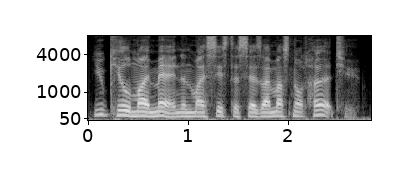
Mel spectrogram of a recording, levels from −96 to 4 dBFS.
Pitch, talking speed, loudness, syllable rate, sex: 145 Hz, 275 wpm, -15 LUFS, 5.3 syllables/s, male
